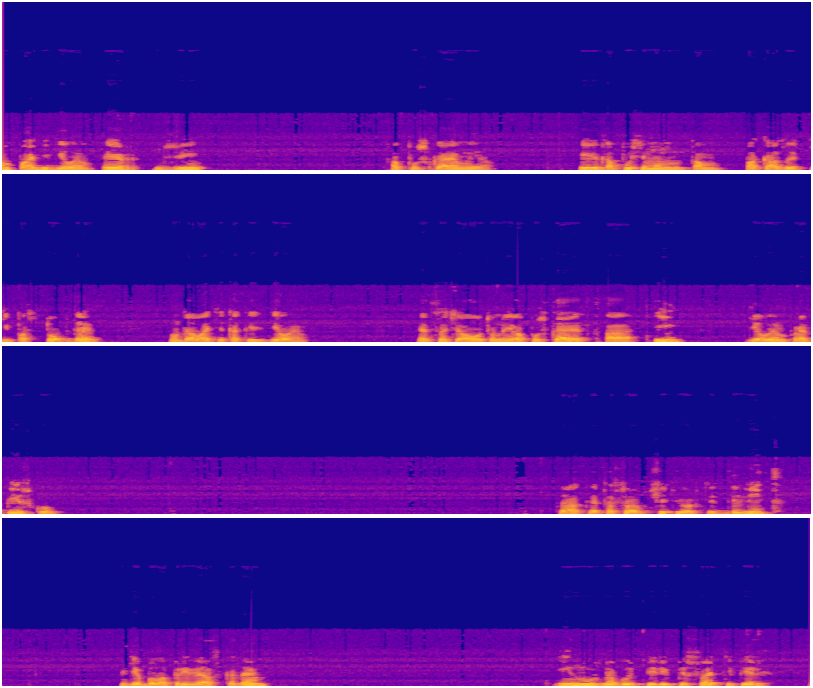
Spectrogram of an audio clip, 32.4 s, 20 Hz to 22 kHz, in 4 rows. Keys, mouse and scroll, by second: 0.6 r, 1.8 g, 4.4-5.7 middle drag, 9.9 r, 14.2 a, 14.6 i, 16.2-18.1 drag, 21.6 click, 23.2 Delete, 24.7-29.8 drag, 30.3-30.8 middle drag, 31.8 click.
